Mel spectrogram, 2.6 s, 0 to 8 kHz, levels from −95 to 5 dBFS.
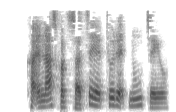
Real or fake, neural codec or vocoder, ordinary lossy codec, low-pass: fake; codec, 16 kHz, 0.5 kbps, X-Codec, WavLM features, trained on Multilingual LibriSpeech; MP3, 24 kbps; 7.2 kHz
